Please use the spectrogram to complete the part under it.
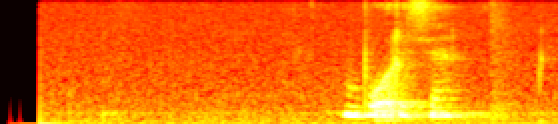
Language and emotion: Russian, neutral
